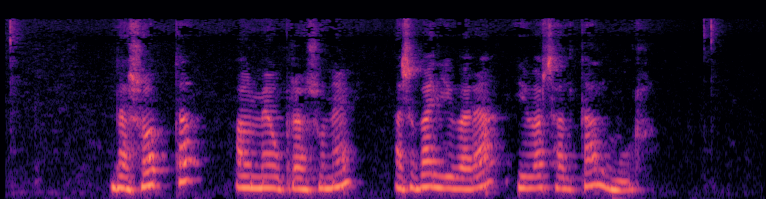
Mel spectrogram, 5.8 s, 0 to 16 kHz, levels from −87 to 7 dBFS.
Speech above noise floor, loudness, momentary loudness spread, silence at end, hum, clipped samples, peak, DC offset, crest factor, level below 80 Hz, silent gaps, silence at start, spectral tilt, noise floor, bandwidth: 38 dB; -22 LUFS; 7 LU; 0.9 s; none; under 0.1%; -6 dBFS; under 0.1%; 16 dB; -64 dBFS; none; 0.05 s; -5.5 dB/octave; -59 dBFS; 11.5 kHz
